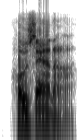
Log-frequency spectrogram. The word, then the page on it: hosanna: American English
